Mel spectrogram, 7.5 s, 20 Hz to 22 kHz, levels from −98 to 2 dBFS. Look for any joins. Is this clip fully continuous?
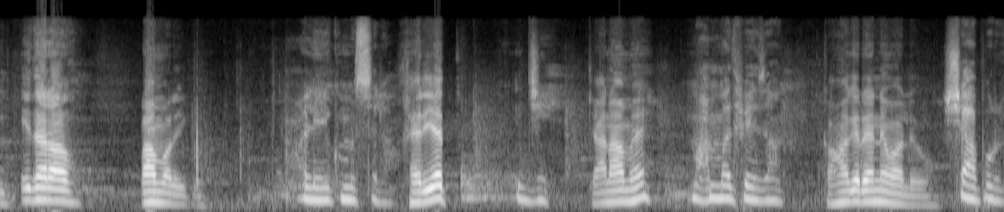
no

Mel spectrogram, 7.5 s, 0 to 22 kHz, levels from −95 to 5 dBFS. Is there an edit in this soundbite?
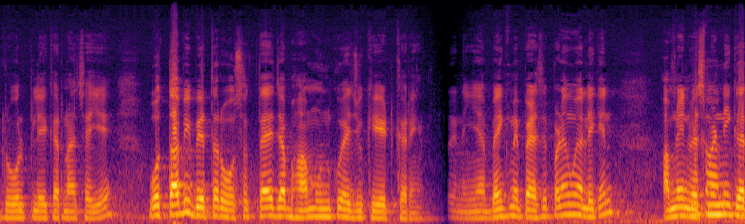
yes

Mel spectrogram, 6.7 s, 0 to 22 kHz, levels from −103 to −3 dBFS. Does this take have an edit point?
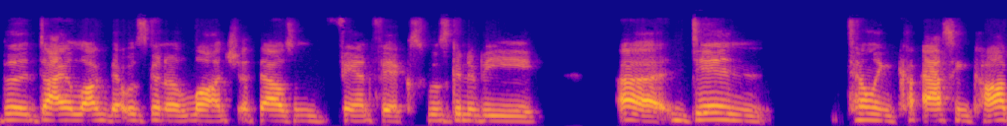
no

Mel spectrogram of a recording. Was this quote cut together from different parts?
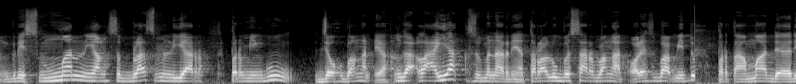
yes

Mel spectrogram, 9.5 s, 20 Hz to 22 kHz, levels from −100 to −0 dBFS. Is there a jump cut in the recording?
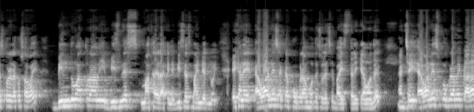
yes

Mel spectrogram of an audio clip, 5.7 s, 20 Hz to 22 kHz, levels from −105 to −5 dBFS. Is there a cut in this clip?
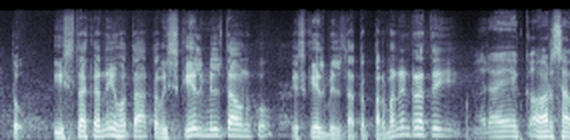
no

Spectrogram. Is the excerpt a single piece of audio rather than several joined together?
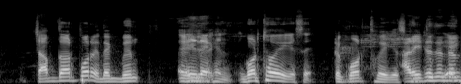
yes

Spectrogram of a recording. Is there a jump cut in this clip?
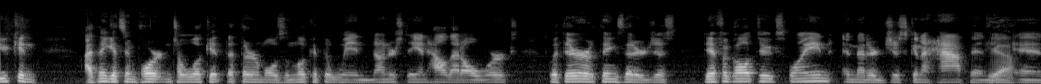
no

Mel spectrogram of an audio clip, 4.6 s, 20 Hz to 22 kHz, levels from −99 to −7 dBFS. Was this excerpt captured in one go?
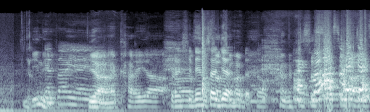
yes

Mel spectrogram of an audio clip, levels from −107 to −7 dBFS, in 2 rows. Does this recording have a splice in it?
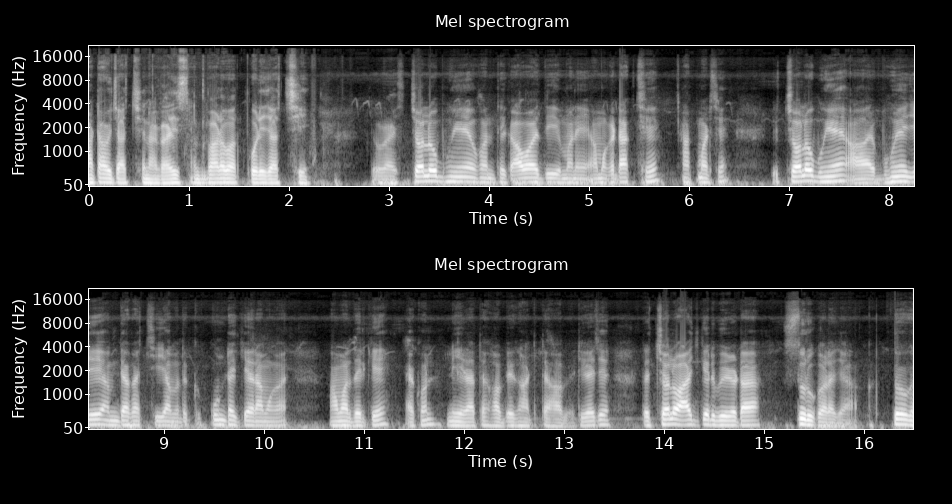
no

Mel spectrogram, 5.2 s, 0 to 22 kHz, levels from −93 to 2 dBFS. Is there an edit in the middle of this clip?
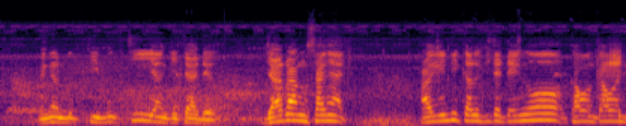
yes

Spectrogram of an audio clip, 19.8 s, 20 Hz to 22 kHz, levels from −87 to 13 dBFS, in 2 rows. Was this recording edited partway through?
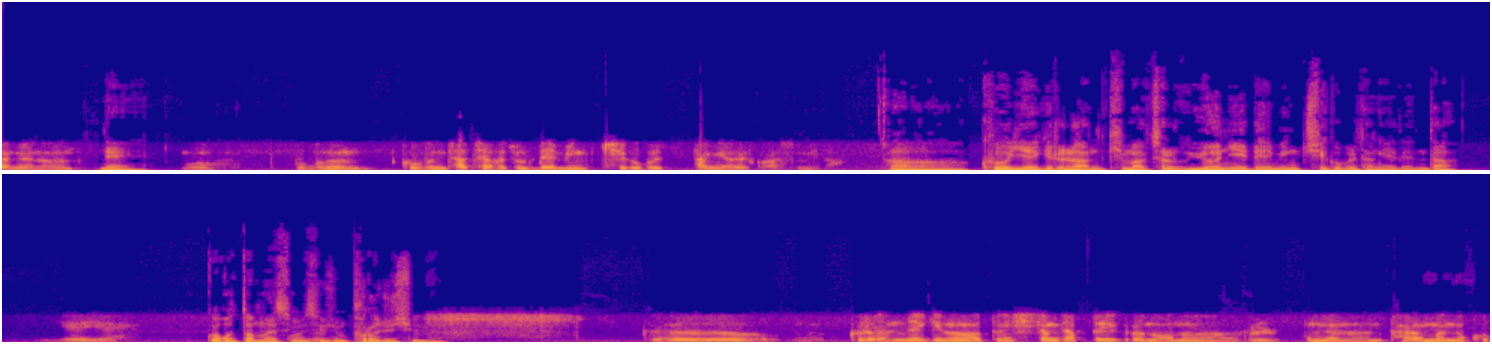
no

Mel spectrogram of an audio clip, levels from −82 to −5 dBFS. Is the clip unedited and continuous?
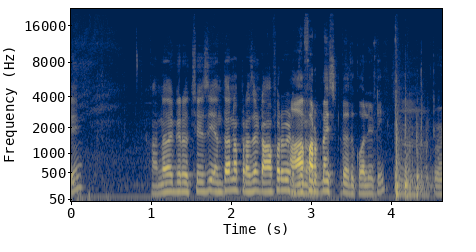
no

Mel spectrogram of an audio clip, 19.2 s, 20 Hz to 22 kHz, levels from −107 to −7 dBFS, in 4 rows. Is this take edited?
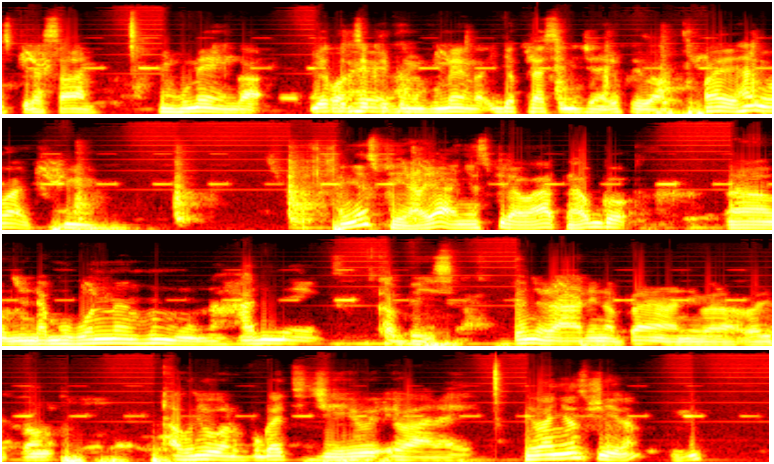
no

